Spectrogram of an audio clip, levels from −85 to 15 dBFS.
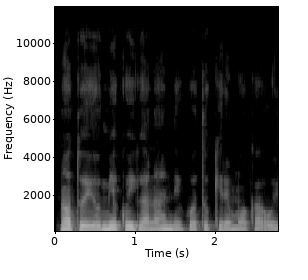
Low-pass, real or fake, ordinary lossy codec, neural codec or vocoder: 10.8 kHz; real; none; none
